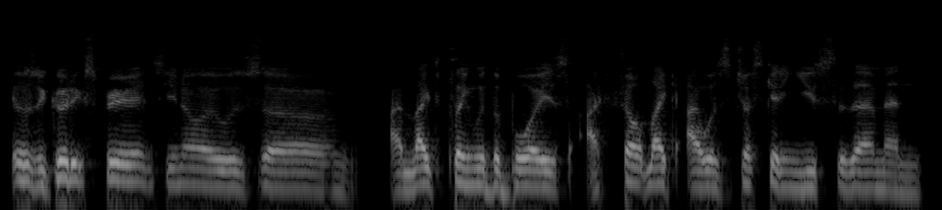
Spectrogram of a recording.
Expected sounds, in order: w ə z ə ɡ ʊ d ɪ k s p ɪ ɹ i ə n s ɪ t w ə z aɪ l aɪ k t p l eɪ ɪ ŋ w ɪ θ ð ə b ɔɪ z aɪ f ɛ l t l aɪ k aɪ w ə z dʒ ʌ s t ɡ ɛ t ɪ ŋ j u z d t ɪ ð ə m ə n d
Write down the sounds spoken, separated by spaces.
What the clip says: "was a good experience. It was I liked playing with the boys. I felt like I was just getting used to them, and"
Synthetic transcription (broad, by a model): w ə z ə ɡ ʊ d ɪ k s p ɪ ɹ i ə n s ɪ t w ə z aɪ l aɪ k t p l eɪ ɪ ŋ w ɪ ð ə b ɔɪ z aɪ f ɛ l t l aɪ k aɪ w ə z dʒ ʌ s ɡ ɛ t ɪ ŋ j u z t ɪ ð ə m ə n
